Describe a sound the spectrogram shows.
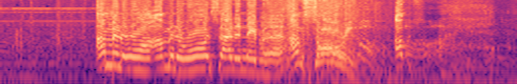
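A young man screams loudly into a microphone.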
